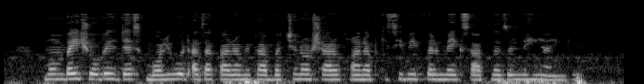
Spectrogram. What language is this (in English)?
Urdu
